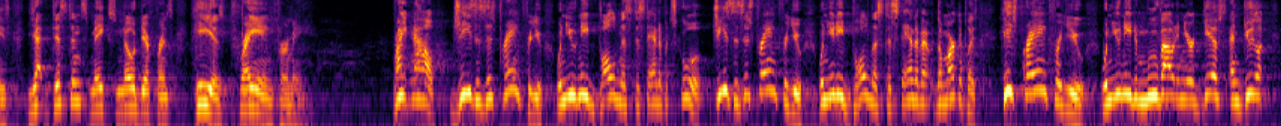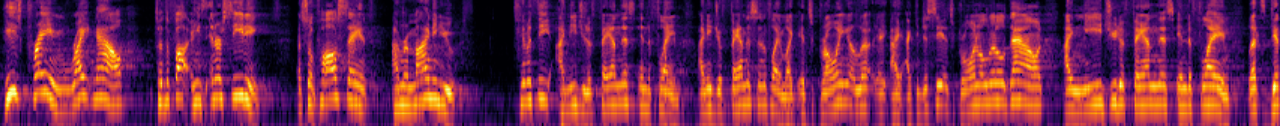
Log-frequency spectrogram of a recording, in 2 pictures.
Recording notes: This audio was taken from a previously recorded video at River Valley Church in Minnesota.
